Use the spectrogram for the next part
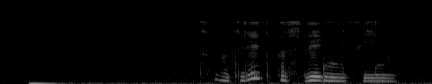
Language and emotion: Russian, sad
